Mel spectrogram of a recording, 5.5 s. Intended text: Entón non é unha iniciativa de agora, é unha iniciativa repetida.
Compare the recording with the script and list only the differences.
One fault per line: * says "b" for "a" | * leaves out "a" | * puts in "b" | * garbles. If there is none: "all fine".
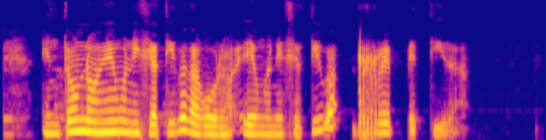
all fine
